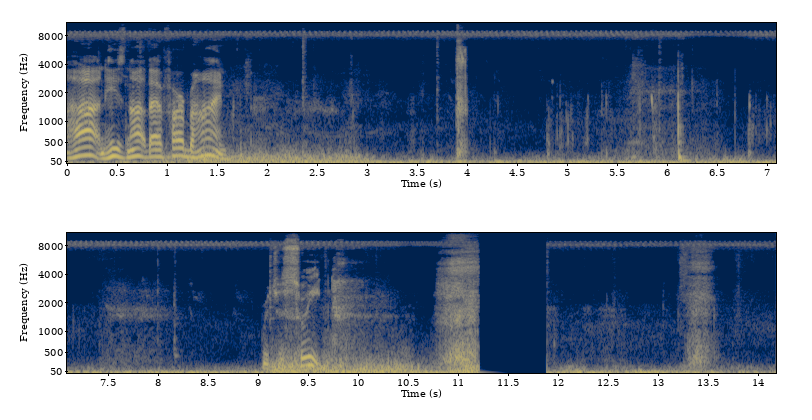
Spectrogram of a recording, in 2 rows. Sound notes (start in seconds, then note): 7.4 sniffing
